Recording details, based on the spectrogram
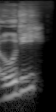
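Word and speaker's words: Oodie: But did I pronounce it correctly? The Udi? Yeah, you were exactly.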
